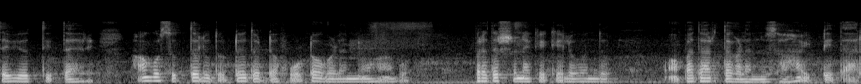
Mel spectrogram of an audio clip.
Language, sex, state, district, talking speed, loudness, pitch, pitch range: Kannada, female, Karnataka, Raichur, 100 wpm, -20 LUFS, 135 Hz, 120-150 Hz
